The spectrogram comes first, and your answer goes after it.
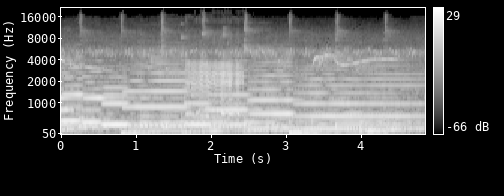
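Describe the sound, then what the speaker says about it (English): A cartoon sheep bleats in a few wavering, voice-like cries over a bright musical backing. The cries are clear and up front, with no speech. "Watch out, Lolly, shouts Mr. Woolly the sheep."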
